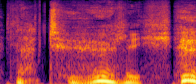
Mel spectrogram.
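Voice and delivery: word tangled in tipsy giggling; angry drunken giggle. A narrator's reading. Trelawney scoffing at Luna's mention of Firenze, drunken giggle. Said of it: "mit einem zornigen, betrunkenen Kichern".

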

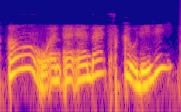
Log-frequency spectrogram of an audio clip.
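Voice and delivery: put-on very high, stammering old lady; Granny fakes wonder at winning; mock-delighted granny. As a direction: gush like a naive beginner.

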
